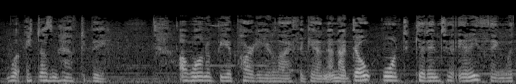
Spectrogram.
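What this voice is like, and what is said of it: Southern American accent. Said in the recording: “she got a southern ... Accent when she lived in New England?”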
